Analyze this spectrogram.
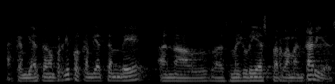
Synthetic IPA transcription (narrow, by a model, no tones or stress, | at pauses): a̰kəmbiat̪ənəlˠpəɾt̪itpɾɔakəmbiat̪ːəmbeənəlˠːəzməʒuɾiəspəɾləmənt̪aɾiəs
